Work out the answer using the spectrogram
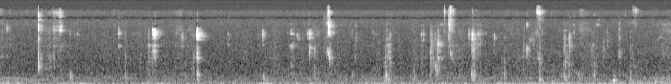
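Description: Near silence with faint chewing: soft, irregular mouth clicks and smacks of someone eating a bite of soft, moist red velvet pound cake with her mouth closed.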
